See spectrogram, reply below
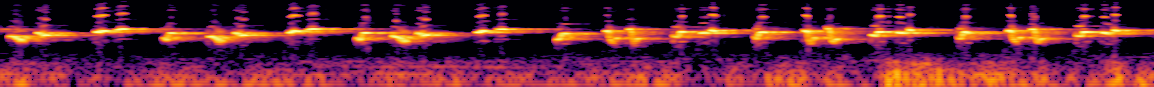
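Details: Yellow-vented bulbul fighting song meant to provoke other birds to answer: rich liquid whistled notes, each dipping then rising, delivered in quick repeated phrases roughly every half second, with faint low background hum.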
